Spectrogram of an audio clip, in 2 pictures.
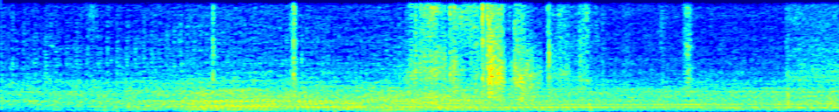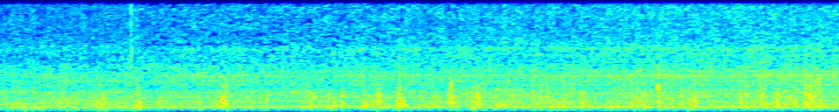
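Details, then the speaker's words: Tohatsu two-stroke outboard, warmed up, at or near full throttle: high steady drone turns ragged as a cylinder stops firing; idles and trolls fine but then dies; first thought electrical, actually a dirty fuel filter. "as it warms up you're going to hear even uh when we're at Full Throttle or near Full Throttle that it starts missing or or one of the cylinders isn't firing"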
